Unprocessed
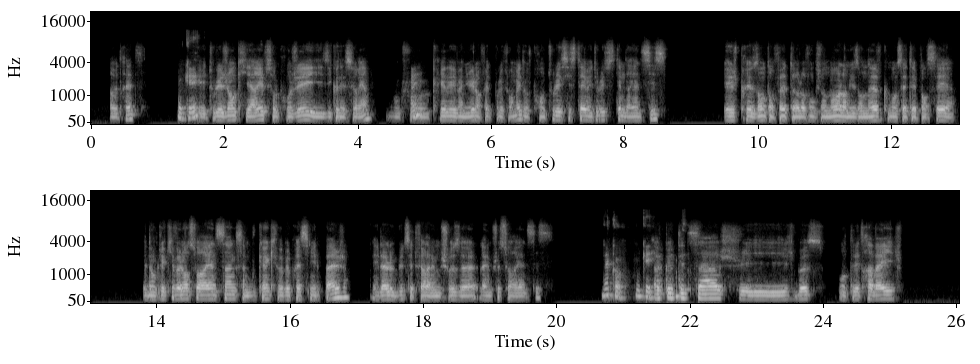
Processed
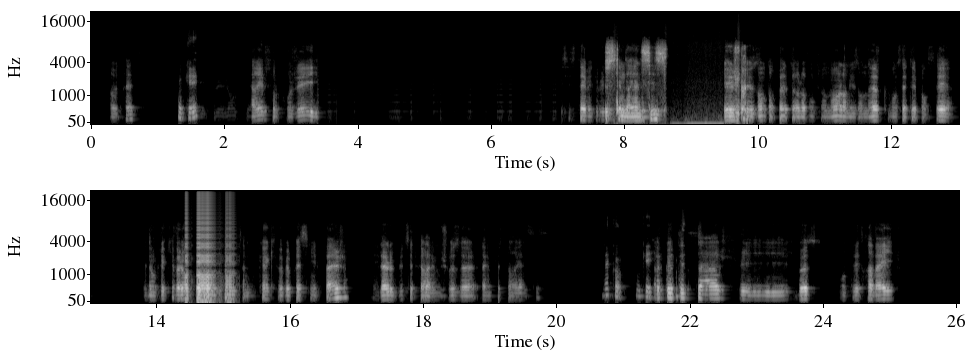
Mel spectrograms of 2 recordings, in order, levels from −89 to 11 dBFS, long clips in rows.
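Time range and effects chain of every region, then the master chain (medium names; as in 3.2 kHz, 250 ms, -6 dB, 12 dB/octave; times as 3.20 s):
1.58–2.41 s: gate -29 dBFS, range -24 dB + compression 3:1, threshold -35 dBFS
3.39–7.05 s: sorted samples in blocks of 128 samples + inverted gate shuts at -17 dBFS, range -34 dB + compression 2.5:1, threshold -38 dBFS
7.71–9.84 s: bass shelf 320 Hz +6 dB + level flattener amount 100%
14.42–15.25 s: square wave that keeps the level + sample-rate reducer 1.4 kHz
18.82–19.41 s: gate -30 dBFS, range -14 dB + bass shelf 270 Hz +2.5 dB
whole clip: hum notches 60/120/180/240/300/360/420/480 Hz; dynamic bell 370 Hz, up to +5 dB, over -33 dBFS, Q 1.7; upward expansion 2.5:1, over -33 dBFS; trim +1.5 dB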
